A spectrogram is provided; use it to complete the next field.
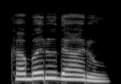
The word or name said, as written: ಖಬರದಾರಿ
